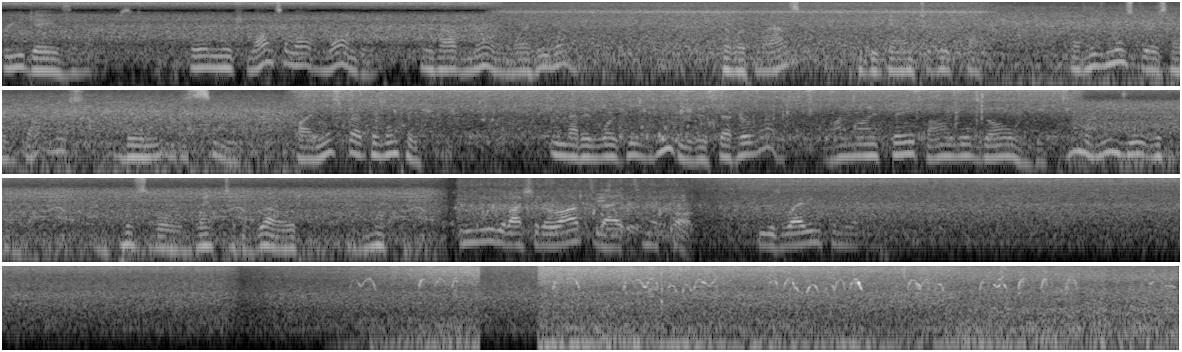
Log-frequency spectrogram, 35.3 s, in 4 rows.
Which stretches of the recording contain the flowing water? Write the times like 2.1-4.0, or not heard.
0.0-35.3.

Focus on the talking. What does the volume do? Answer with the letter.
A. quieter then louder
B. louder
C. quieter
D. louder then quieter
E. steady
E.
